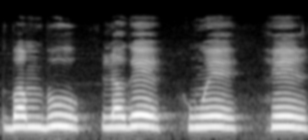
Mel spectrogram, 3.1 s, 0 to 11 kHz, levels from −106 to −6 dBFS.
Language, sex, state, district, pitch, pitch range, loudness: Hindi, female, Madhya Pradesh, Bhopal, 215 Hz, 210-220 Hz, -13 LUFS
